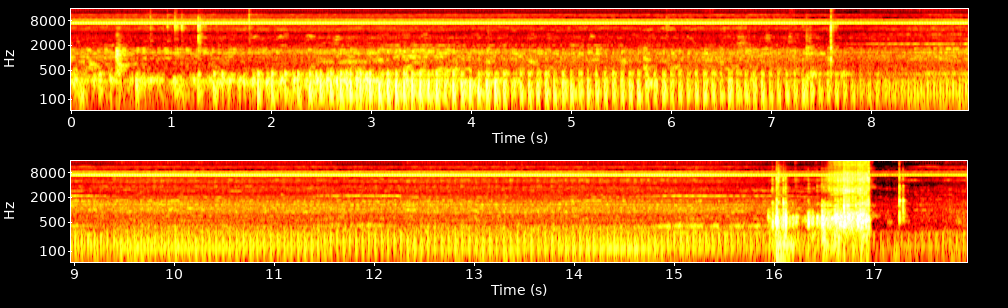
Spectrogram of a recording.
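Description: Small engine running steadily in the distance: the genset powering an electrofishing rig on the river. A steady high insect drone runs above it, and loud knocks and rustling come near the end.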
